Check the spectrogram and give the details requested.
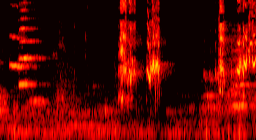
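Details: Rainbow lorikeet giving harsh, broadband screeching squawks in short bursts, two or three in quick succession, then a pause before another pair of rasping shrieks; an earlier faint tonal, harmonic note is heard at the start.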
